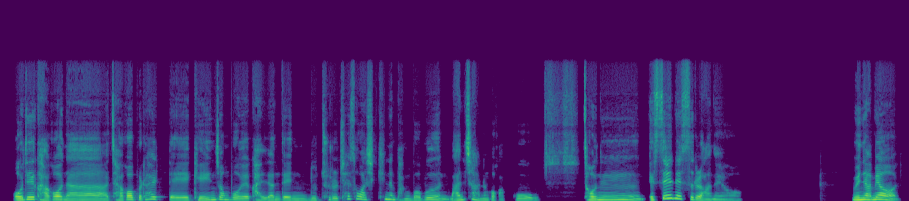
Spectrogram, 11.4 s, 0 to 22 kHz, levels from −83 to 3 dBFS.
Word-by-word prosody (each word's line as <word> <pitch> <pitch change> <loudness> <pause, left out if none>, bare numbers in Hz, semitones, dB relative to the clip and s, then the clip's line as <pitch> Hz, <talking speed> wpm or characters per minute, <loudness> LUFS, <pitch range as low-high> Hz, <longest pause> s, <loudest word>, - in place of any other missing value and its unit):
어딜 185 +8 +5
가거나 165 -2 +1
작업을 200 +7 +1
할 255 +2 -1
때 145 +1 +1
개인정보에 195 +3 -1
관련된 160 0 -2
노출을 175 +4 -6
최소화시키는 245 - -2
방법은 150 +1 -3
많지 160 +9 0
않은 165 -2 -5
것 170 - -5
같고 145 +3 -6 0.6
저는 190 -2 +1
SNS를 260 - +3
안 125 -3 -5
해요. 115 -1 -10 1.4
왜냐하면 210 +3 +5
175 Hz, 265 characters per minute, -21 LUFS, 155-205 Hz, 1.4 s, 어딜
